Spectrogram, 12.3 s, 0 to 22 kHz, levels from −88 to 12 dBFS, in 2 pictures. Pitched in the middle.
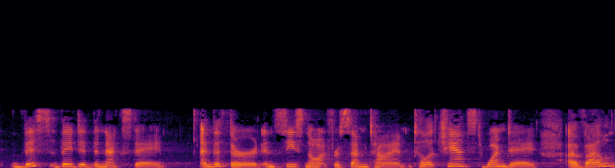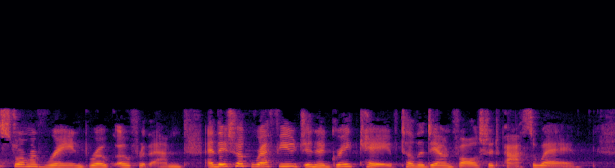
No: high, 220 Hz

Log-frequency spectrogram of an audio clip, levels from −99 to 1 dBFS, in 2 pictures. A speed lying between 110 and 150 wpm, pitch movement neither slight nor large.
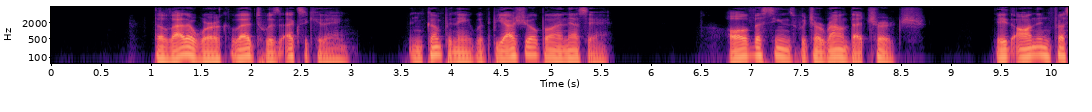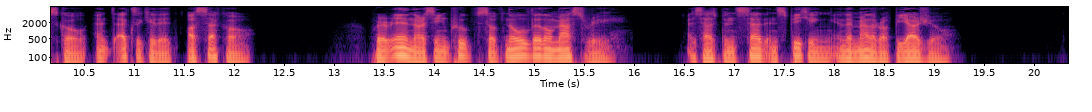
Yes: average, 140 wpm; average, 4.9 semitones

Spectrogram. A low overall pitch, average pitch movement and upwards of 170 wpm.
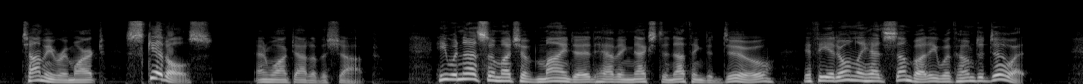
No: low, 130 Hz; wide, 6.8 semitones; average, 185 wpm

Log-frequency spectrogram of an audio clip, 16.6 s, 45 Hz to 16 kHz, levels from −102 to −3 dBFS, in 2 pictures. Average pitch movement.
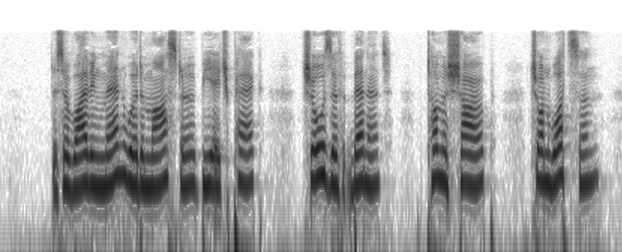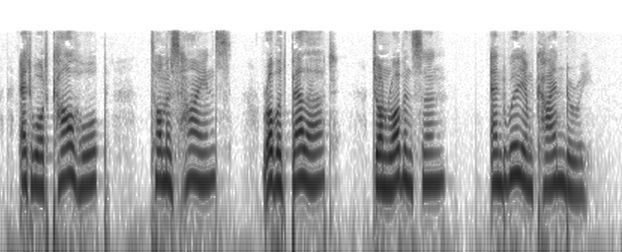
No: narrow, 1.9 semitones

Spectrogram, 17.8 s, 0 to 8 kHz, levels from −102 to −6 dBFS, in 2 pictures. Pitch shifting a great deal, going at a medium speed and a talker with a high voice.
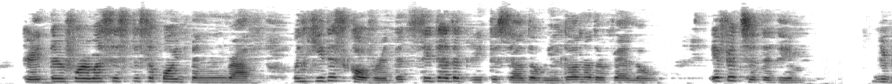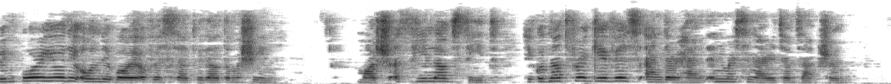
Yes: wide, 6.4 semitones; average, 170 wpm; high, 235 Hz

